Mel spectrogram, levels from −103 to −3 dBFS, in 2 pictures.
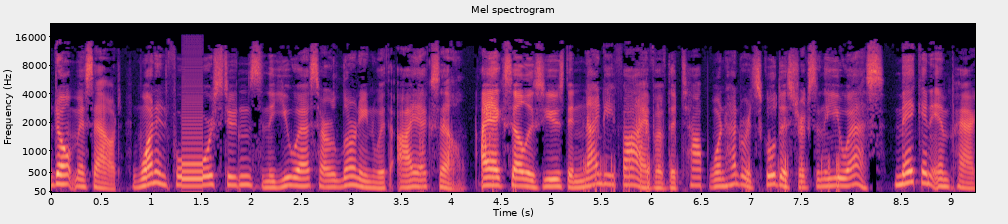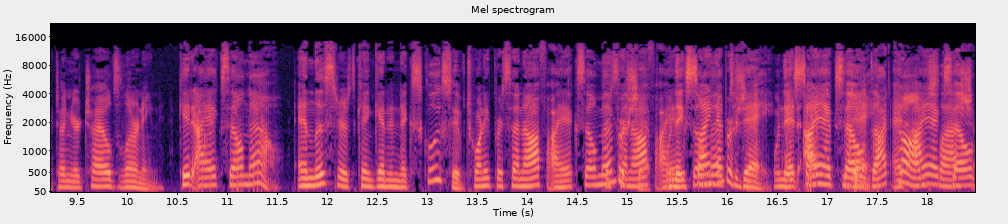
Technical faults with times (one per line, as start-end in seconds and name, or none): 0.00-18.49 MP2 compression
1.31-1.52 system hang loop
3.67-4.64 DAB burbling
5.29-6.27 DAB burbling
6.89-7.88 DAB burbling
10.62-11.53 DAB burbling
14.75-18.49 doubled audio track
16.69-17.68 DAB burbling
